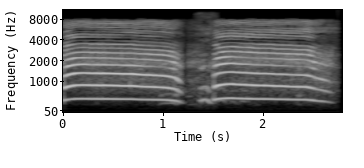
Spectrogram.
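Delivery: very high, loud mock crying wail; squeaky helium wail. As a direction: wail like a disaster announcer on helium. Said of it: "really high-pitched squeaky voices".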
